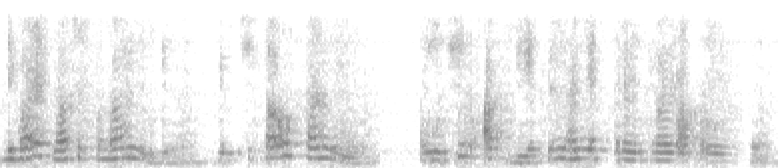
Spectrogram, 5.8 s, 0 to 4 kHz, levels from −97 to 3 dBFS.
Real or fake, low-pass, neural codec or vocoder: fake; 3.6 kHz; codec, 24 kHz, 1.5 kbps, HILCodec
